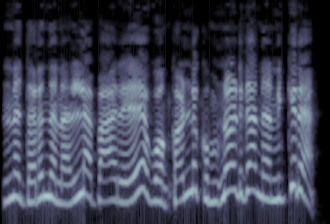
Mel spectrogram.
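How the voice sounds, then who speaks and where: Cartoon: a nagging Kanyakumari mother-in-law, very high, fast, shrill, dry studio. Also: bright, forceful tone, no room sound, exaggerated voice. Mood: scolding. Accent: Kanyakumari Tamil. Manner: scolding, quick and shrill. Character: sharp-tongued older village mother-in-law. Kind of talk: cartoon voice acting.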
